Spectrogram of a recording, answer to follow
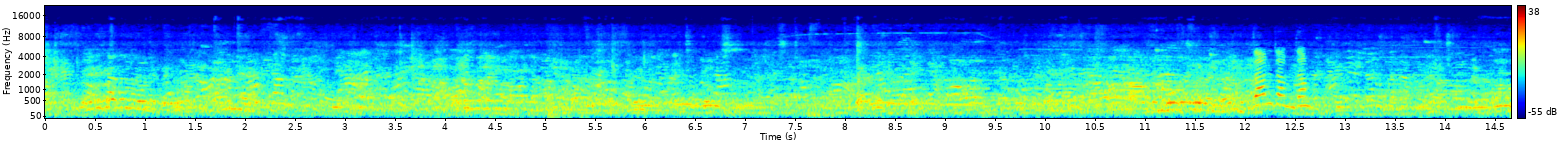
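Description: Indistinct chatter of many people talking at once, with a short burst of clicks about twelve seconds in.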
